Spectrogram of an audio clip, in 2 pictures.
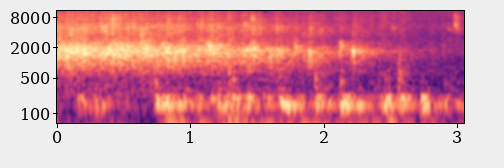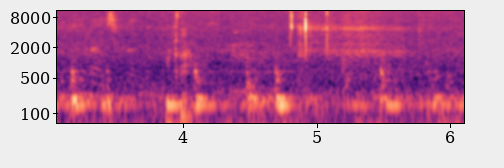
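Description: A man speaks calmly through a microphone, echoing in a large hall.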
